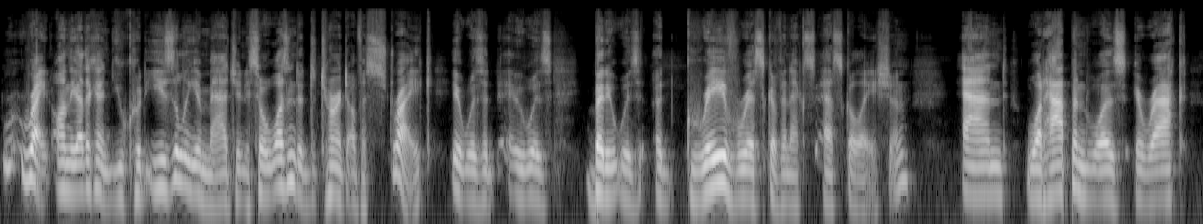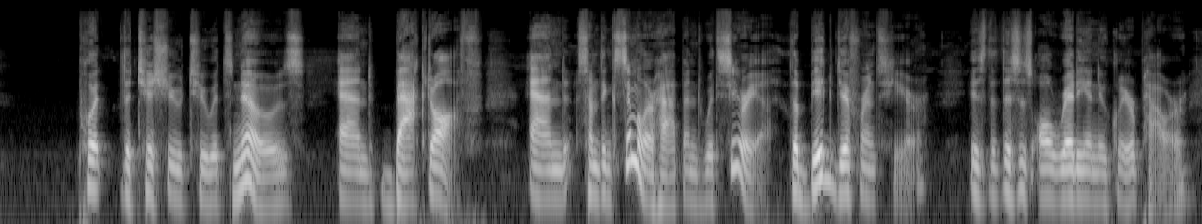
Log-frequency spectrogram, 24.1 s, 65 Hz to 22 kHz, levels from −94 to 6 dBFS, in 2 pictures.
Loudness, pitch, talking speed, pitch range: -21 LUFS, 140 Hz, 160 wpm, 130-155 Hz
